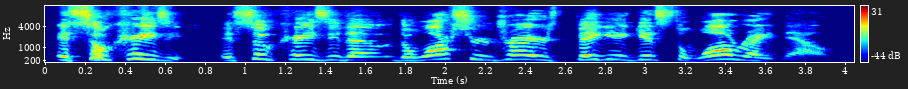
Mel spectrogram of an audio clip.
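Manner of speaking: a touch of a frazzled caller; imitating caller. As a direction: lightly play a rattled woman. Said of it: "so she goes".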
